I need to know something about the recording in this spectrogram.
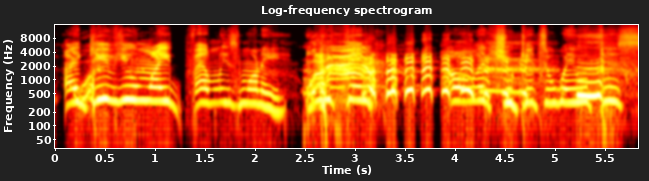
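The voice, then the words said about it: Mob boss godfather voice. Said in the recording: “impression ... of Ben ... Why am I the godfather? ... He thinks you're a mob boss.”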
